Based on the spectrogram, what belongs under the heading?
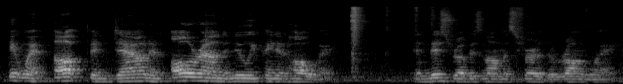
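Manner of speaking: ordinary delivery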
